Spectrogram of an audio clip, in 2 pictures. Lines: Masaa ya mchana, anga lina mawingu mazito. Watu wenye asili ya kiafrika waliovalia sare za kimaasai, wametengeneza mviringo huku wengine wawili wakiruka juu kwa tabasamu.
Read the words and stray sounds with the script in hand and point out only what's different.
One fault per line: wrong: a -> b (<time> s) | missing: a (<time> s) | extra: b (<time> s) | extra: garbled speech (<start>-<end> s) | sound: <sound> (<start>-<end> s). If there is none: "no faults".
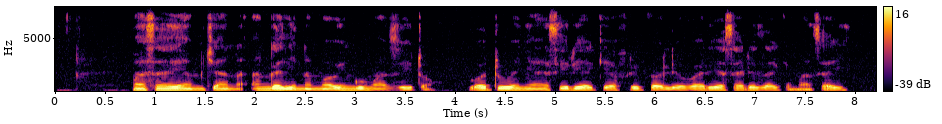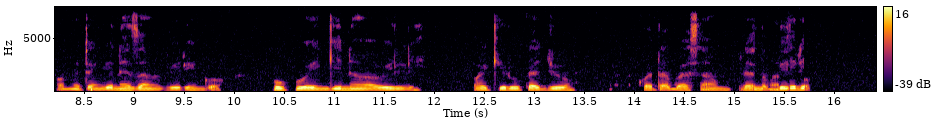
extra: garbled speech (15.0-15.8 s)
